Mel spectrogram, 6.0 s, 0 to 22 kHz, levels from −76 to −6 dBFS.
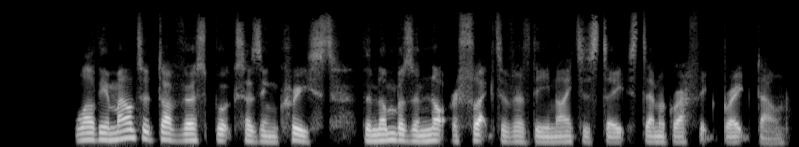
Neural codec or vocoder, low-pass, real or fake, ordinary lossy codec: autoencoder, 48 kHz, 32 numbers a frame, DAC-VAE, trained on Japanese speech; 19.8 kHz; fake; MP3, 64 kbps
